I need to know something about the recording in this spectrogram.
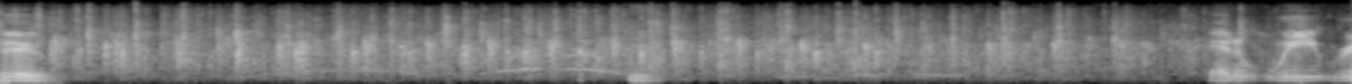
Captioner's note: applause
